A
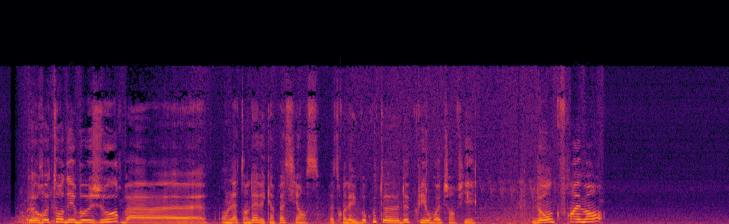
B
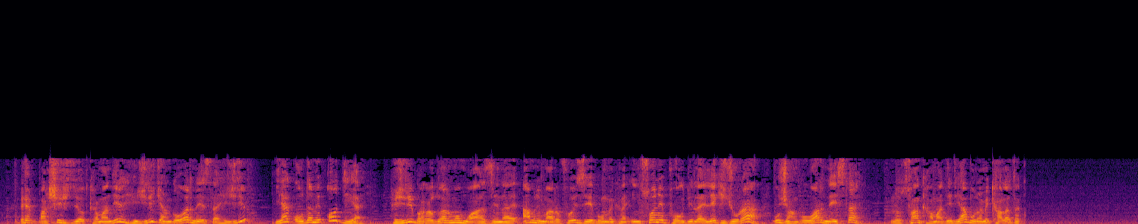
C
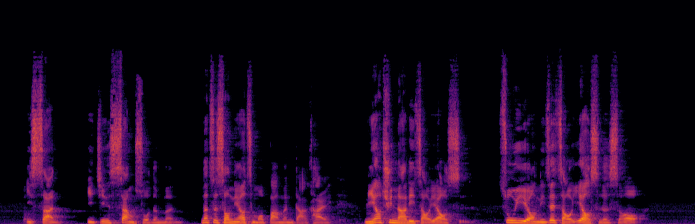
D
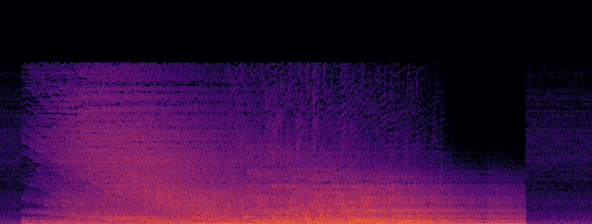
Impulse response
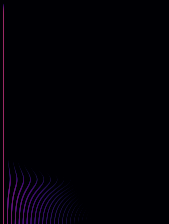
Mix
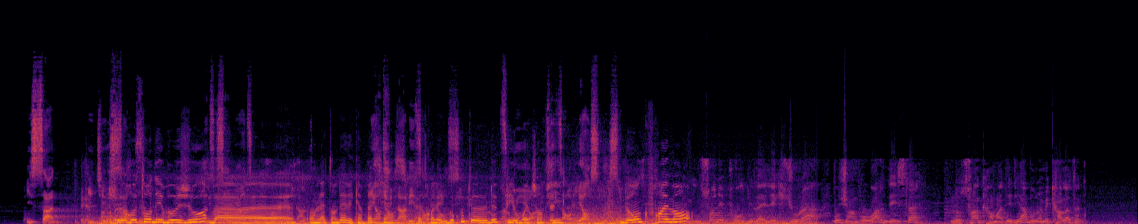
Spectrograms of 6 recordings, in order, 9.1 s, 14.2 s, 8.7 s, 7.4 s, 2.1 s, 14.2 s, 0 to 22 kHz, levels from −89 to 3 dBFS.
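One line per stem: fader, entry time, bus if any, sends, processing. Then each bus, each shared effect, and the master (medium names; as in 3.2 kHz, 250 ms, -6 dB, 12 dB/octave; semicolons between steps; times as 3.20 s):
0.0 dB, 1.10 s, no send, steep low-pass 9.5 kHz 36 dB/octave; tilt EQ -4.5 dB/octave
-12.0 dB, 0.75 s, no send, treble shelf 4.8 kHz -3.5 dB; compression 6:1, threshold -21 dBFS, peak gain reduction 7.5 dB; saturation -20 dBFS, distortion -17 dB
-5.5 dB, 0.00 s, send -6 dB, none
-12.5 dB, 1.05 s, no send, four-pole ladder low-pass 4.8 kHz, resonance 85%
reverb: on, RT60 2.2 s, pre-delay 49 ms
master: hum notches 50/100/150/200/250/300 Hz; compression 2.5:1, threshold -24 dBFS, peak gain reduction 9.5 dB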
